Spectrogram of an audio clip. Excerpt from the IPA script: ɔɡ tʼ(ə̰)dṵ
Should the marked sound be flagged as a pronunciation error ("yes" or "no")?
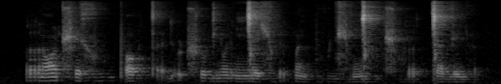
no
